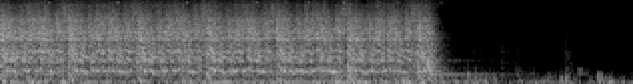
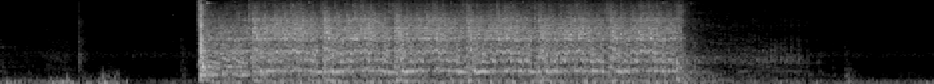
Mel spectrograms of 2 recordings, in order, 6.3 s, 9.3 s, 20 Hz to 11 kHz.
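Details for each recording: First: 1979 Ford F250 project truck, sat possibly 6 to 23 years, first start attempt on stale gas: steady starter cranking at about four turns a second, no firing or catching, then it stops; cranks but won't start, cause not confirmed. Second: 1979 Ford F250 sat possibly 6 to 23 years, just fitted with a new replacement starter: starter spins the V8 over briskly and evenly for about five seconds at steady cranking pace; normal cranking, starter working.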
